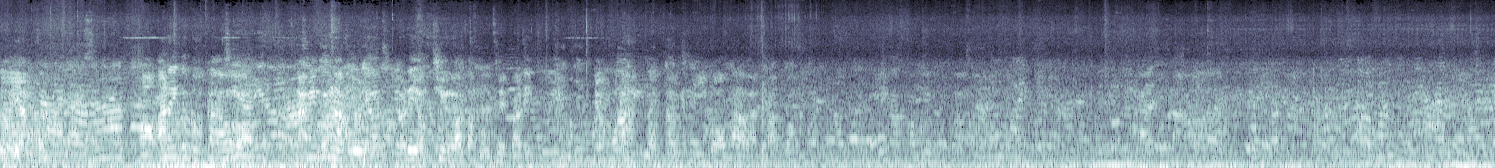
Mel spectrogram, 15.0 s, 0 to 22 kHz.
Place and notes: {"title": "Linkou Rd., Linkou Dist. - Walking through the traditional market", "date": "2012-07-04 09:11:00", "description": "Walking through the traditional market\nSony PCM D50+ Soundman OKM II", "latitude": "25.08", "longitude": "121.39", "altitude": "253", "timezone": "Asia/Taipei"}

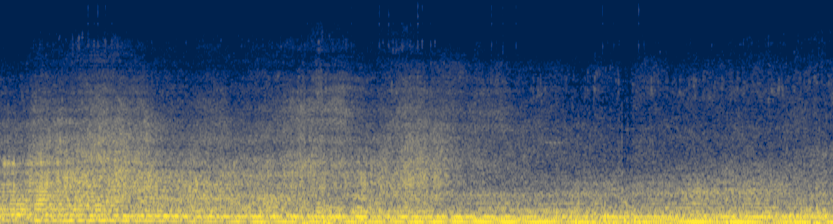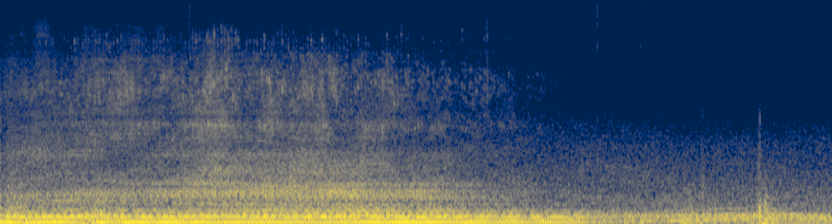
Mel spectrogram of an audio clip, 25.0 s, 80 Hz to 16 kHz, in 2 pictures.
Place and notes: {"title": "Flugplatz Helgoland (HGL), Düne, Helgoland, Deutschland - flugzeuglandung", "date": "2012-12-09 12:45:00", "description": "flugplatz helgoland flugzeuglandung", "latitude": "54.19", "longitude": "7.91", "altitude": "2", "timezone": "Europe/Berlin"}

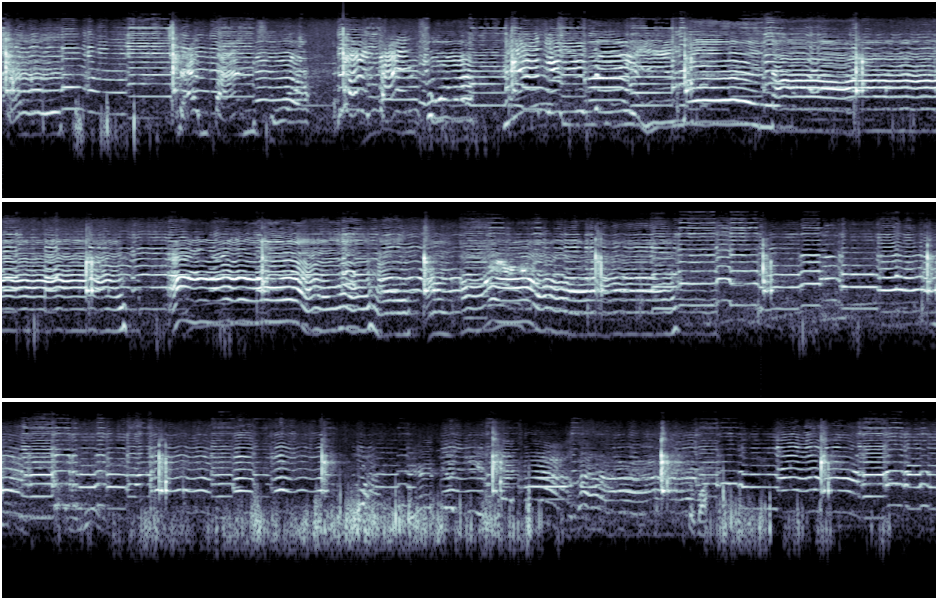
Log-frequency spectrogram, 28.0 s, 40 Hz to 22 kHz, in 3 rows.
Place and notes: {"title": "中国河南省漯河市源汇区五一路377号 - Yu Opera (河南豫剧) performed by the unknown folks", "date": "2021-09-20 11:12:00", "description": "This is a general recording location. Can't remember the exact one. Yu opera or Yuju opera, sometimes known as Henan bangzi (Chinese: 河南梆子; pinyin: Hénán Bāngzi), is one of China's famous national opera forms, alongside Peking opera, Yue opera, Huangmei opera and Pingju. Henan province is the origin of Yu opera. The area where Yu opera is most commonly performed is in the region surrounding the Yellow River and Huai River. According to statistical figures, Yu opera was the leading opera genre in terms of the number of performers and troupes.", "latitude": "33.57", "longitude": "114.03", "altitude": "62", "timezone": "Asia/Shanghai"}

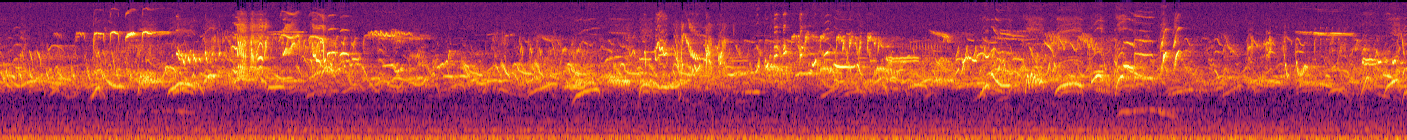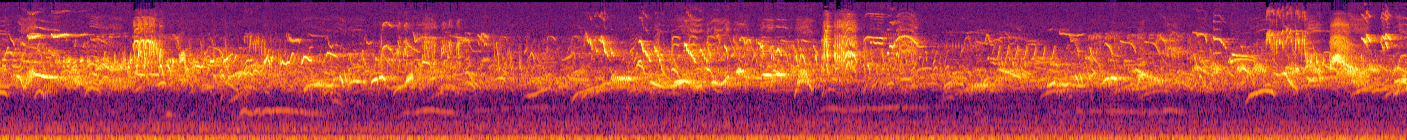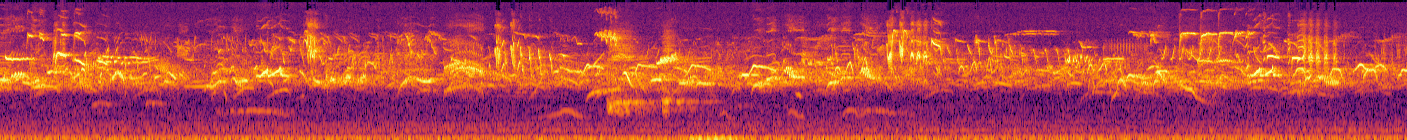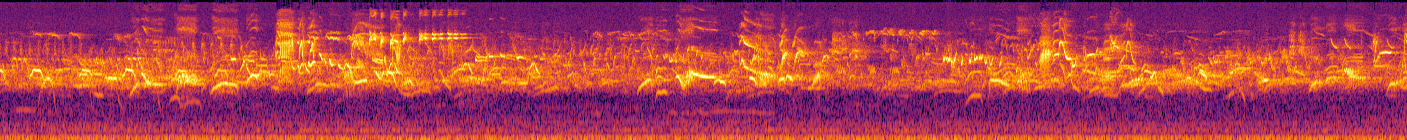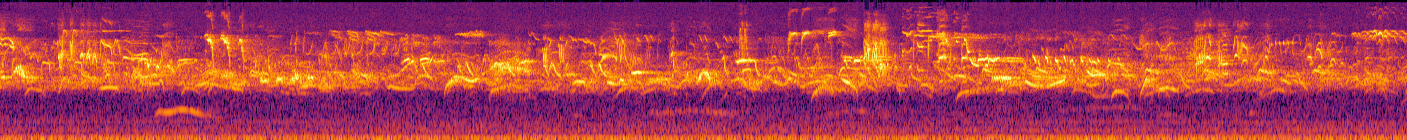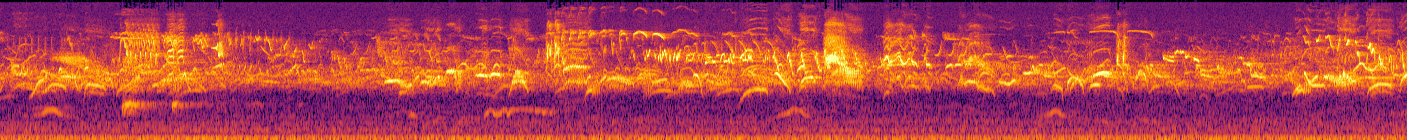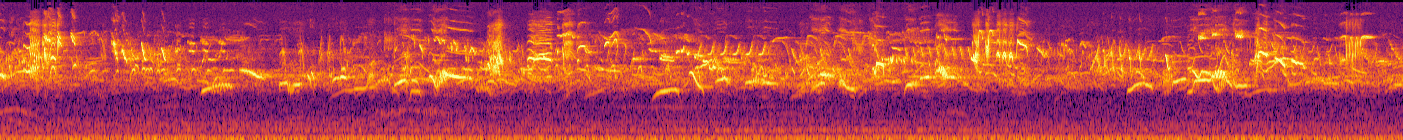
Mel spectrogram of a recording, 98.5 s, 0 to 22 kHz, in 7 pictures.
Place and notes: {"title": "Unnamed Road, Malton, UK - dawn chorus ... 2020:05:01 ... 04.17 ...", "date": "2020-05-02 04:17:00", "description": "dawn chorus ... from a bush ... dpa 4060s to Zoom H5 ... mics clipped to twigs ... bird song ... calls ... from ... blackbird ... robin ... wren ... tawny owl ... blackcap ... song thrush ... pheasant ... great tit ... blue tit ... dunnock ... tree sparrow ... collared dove ... wood pigeon ... some traffic ... quiet skies ...", "latitude": "54.12", "longitude": "-0.54", "altitude": "80", "timezone": "Europe/London"}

